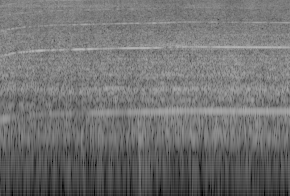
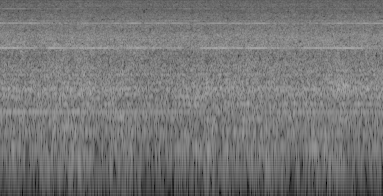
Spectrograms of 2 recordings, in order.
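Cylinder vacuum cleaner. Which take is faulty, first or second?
first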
